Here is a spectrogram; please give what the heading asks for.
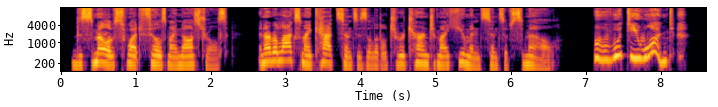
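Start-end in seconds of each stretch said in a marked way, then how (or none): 7.1-8.2 trembling, quavering, high-pitched shaky voice. A woman pushed into a chair asks the narrator, in a high-pitched shaky voice. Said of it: "she asks with a high-pitched, shaky voice".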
